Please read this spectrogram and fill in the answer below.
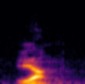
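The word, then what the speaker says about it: jen: fundamental virtue of a human being is called young spelled j-e-n for reasons best known to chinese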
